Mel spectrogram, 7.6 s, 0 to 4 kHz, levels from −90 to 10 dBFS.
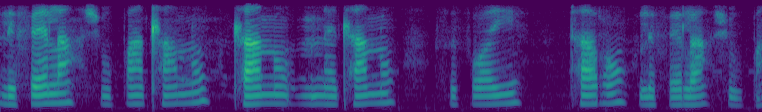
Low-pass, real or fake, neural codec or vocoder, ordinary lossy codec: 3.6 kHz; real; none; none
